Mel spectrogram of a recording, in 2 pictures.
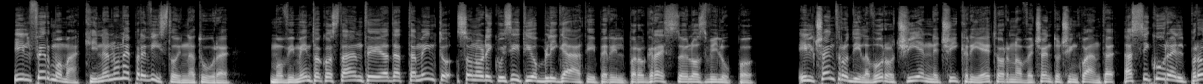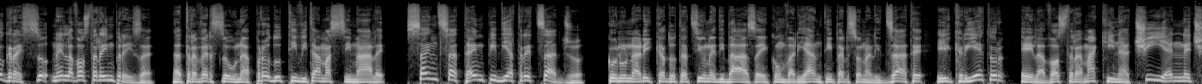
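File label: Italian male voice over, upbeat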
